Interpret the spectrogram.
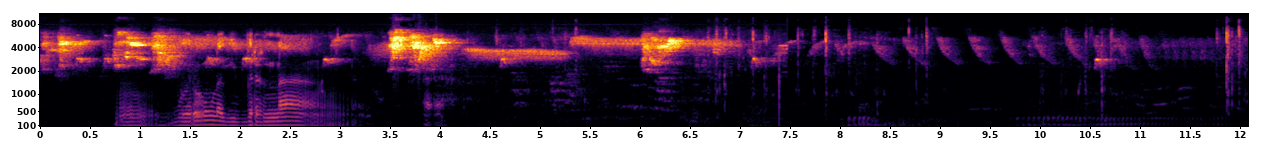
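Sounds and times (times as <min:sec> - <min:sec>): bird shrill chirps: 0:00.0 - 0:07.5.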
